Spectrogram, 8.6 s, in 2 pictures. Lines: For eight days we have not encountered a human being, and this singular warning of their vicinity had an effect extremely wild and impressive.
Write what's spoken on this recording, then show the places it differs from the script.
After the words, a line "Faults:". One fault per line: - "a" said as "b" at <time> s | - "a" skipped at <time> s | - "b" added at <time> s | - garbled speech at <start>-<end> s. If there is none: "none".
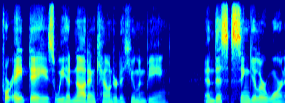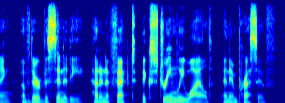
For eight days we had not encountered a human being, and this singular warning of their vicinity had an effect extremely wild and impressive.
Faults:
- "have" said as "had" at 1.0 s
